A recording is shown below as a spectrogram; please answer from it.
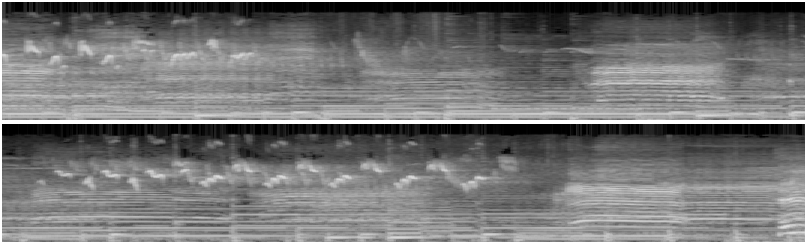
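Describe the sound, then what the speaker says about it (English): Lambs and big sheep in Graves Park bleat again and again, some calls high and wavering and others lower, overlapping close by with short pauses between bursts. "Look at the cute little lambs"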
